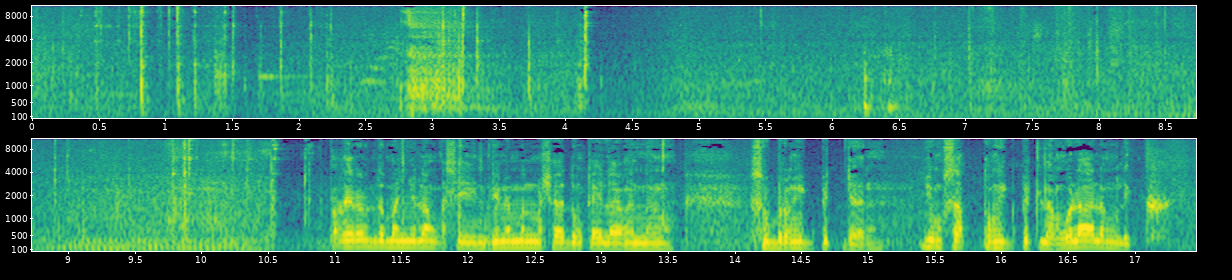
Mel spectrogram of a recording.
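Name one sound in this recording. A metal wrench clicks and scrapes against metal fittings.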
